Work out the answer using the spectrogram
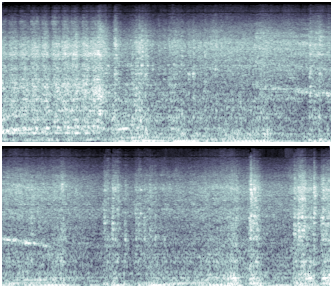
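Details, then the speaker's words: Dodge L-head flathead in a vintage off-road wrecker, first start after installing EFI with a MaxxECU Mini, a high-pressure fuel pump and a fuel return line. Steady low even rumble with no knocks or misses; sounds good. "I'll start it up. Sounds pretty good."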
